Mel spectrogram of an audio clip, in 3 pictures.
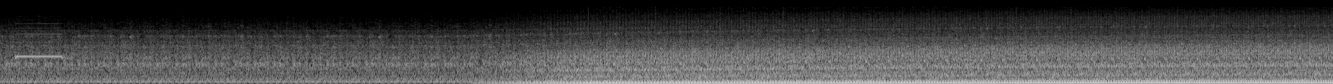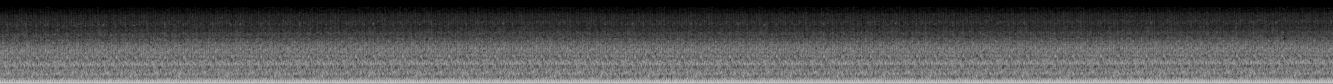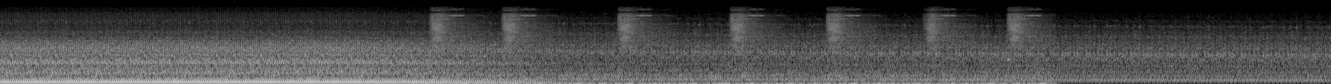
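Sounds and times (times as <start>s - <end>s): truck engine droning with whine: 0.0s - 39.9s
short sharp noise bursts: 31.0s - 37.2s.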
